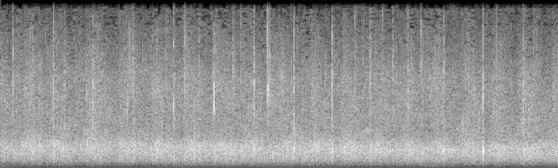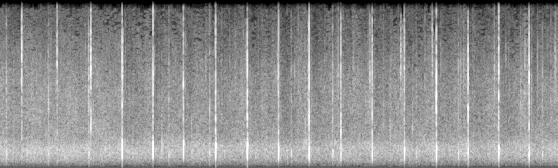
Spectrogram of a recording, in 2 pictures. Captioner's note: applause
